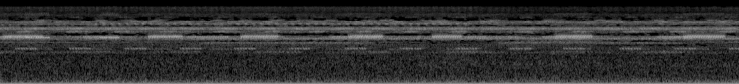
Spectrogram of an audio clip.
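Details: A peaceful evening park chorus of crickets: shrill, evenly pulsing chirps repeated around twice each second, multiple callers blended together, and gentle low background rumble.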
